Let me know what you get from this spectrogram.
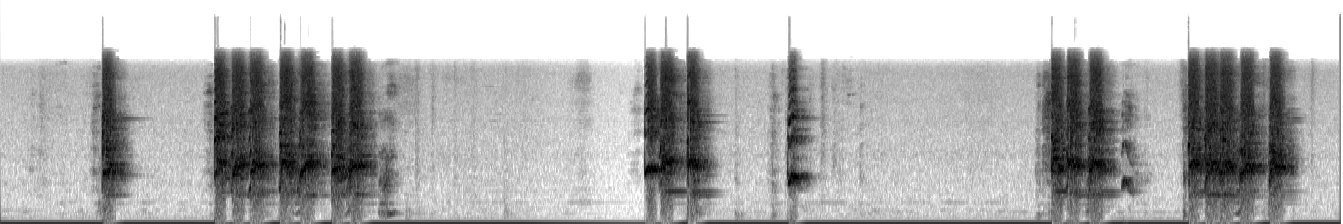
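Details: Cairn terrier Bug barks excitedly while playing in the shower, in rapid clusters of four or five barks separated by quiet gaps, with echo from the enclosed space.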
